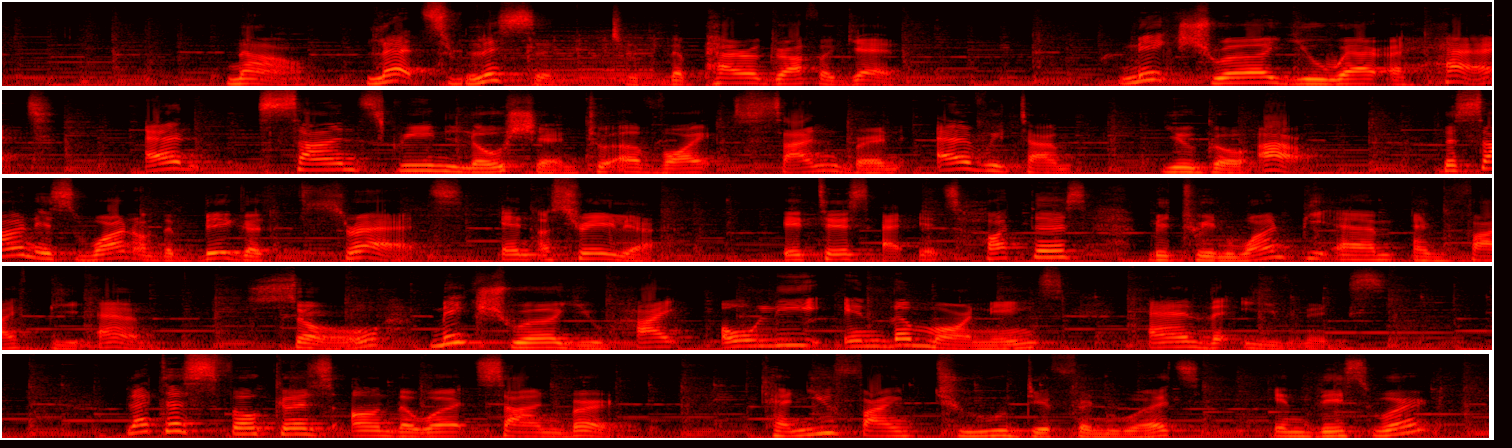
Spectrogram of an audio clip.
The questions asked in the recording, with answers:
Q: Can you find two different words in this word?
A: Yes, we can separate the words sun and burn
